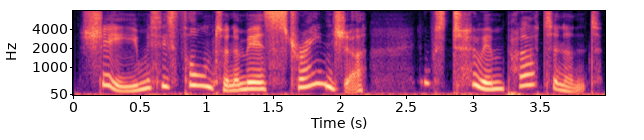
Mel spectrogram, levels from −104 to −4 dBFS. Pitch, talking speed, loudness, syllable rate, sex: 250 Hz, 120 wpm, -16 LUFS, 4.6 syllables/s, female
